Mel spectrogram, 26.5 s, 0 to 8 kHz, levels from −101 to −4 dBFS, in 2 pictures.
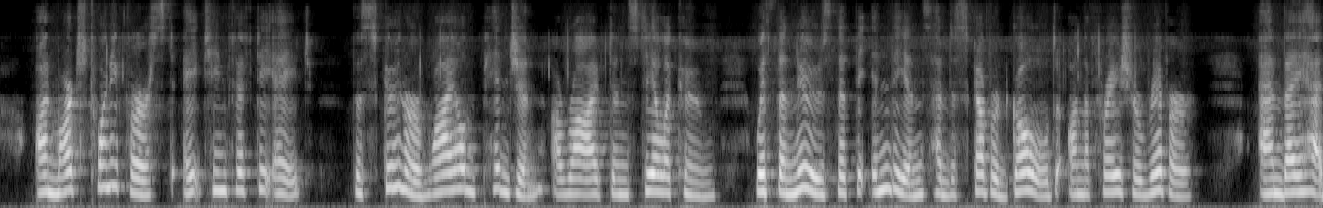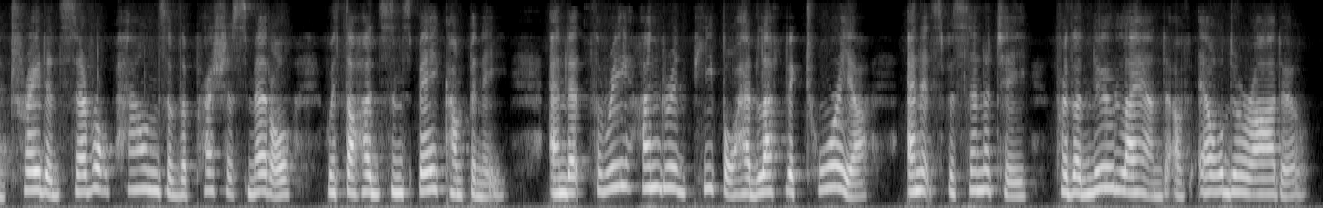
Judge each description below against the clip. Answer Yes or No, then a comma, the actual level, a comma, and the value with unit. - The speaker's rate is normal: No, slow, 125 wpm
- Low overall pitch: No, high, 240 Hz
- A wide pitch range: No, average, 3.7 semitones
